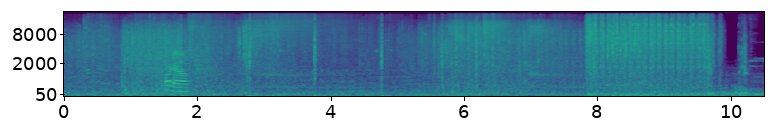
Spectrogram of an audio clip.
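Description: Gunfire in the video game The First Descendant, with repeated bursts and sharp shots spread across the stretch alongside other game noise, and someone talking briefly between them.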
